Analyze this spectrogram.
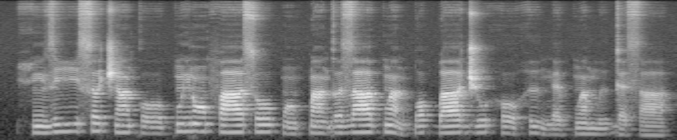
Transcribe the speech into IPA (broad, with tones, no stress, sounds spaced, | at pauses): h ĩ˨ z iː˧ s ə˦ t͡ʃ ã˧ k oː˨ kʷ ĩ˦ ɾ ɔ̃˦ f aː˦ s o˦ p ɔ̃˨ k͡p ã˧ ɡ ə˧ z aː˦ kʷ ã˦˨ ɡ͡b ɔ˦ ɡ͡b aː˦ d͡ʒ u˦ h o˦˨ h ɨ˦˨ ŋ ɛ˨ kʷ ã˧ m ɨ˨˦ ɡ ɛ˨ s a˨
